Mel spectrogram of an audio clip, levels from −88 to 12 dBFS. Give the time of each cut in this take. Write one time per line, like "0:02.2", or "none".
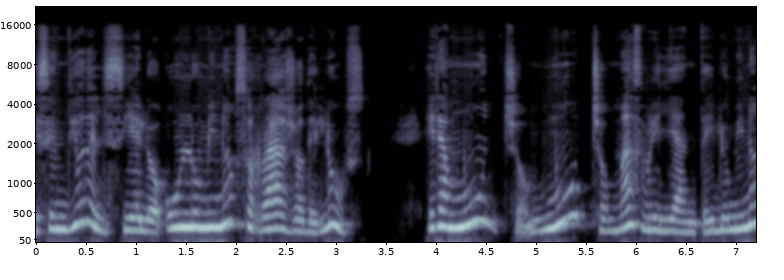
none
